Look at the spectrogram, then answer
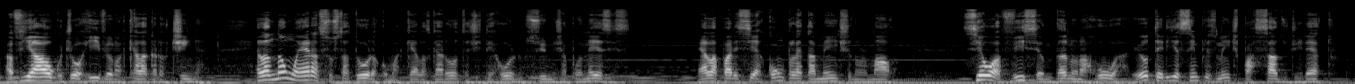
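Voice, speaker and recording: A man's voice: mid-range voice, lively intonation, moderate pace. A man with a Brazilian accent reading a scripted horror story as narrator, in a grave and dramatic manner. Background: background music.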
